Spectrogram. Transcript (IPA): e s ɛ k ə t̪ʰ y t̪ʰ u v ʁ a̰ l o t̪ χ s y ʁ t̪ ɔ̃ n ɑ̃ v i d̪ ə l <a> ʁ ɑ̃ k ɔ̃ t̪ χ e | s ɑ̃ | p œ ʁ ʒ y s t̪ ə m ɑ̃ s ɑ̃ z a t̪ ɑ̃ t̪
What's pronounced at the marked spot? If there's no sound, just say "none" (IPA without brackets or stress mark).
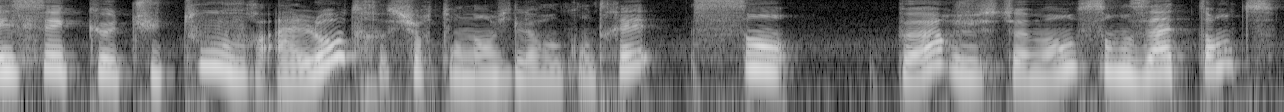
ə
